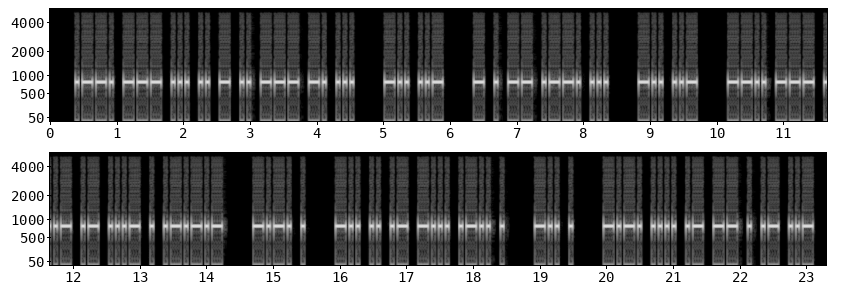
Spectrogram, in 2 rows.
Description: Morse code, heard as a keyed tone, about 23 wpm, 800 Hz. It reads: POSITIONS DU TEMPS DU ZOUAVE. CE DIABLE DE CHAMEAU
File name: cours-du-mercredi / audios / COURS-855--texte-clair-vitesse-22-mpm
